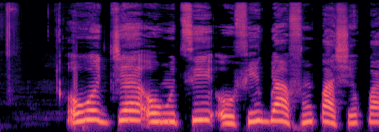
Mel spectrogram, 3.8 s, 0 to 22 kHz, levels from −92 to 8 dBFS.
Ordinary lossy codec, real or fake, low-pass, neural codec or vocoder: none; fake; none; vocoder, 48 kHz, 128 mel bands, Vocos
